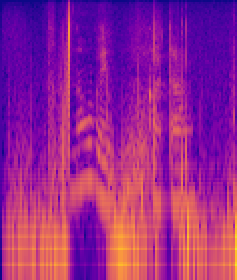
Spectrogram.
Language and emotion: Russian, neutral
